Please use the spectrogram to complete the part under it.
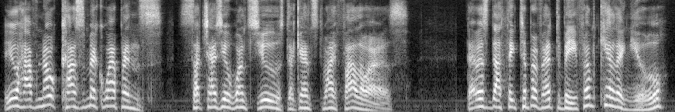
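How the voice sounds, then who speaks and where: A man plays a giant exiled alien titan from a horror comic, grandiose and menacing. The voice is slow, gravelly and forceful, swinging widely as he proclaims his vengeance. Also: high-pitched, animated, dry recording, full character voice. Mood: menacing triumph.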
